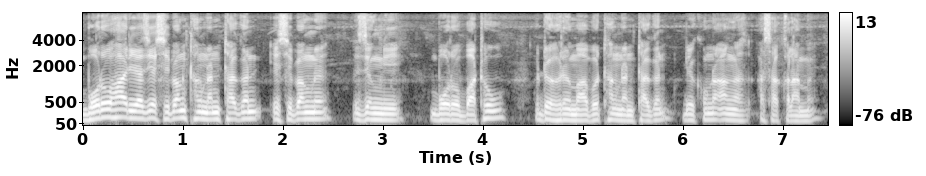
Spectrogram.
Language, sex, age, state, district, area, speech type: Bodo, male, 45-60, Assam, Baksa, rural, spontaneous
